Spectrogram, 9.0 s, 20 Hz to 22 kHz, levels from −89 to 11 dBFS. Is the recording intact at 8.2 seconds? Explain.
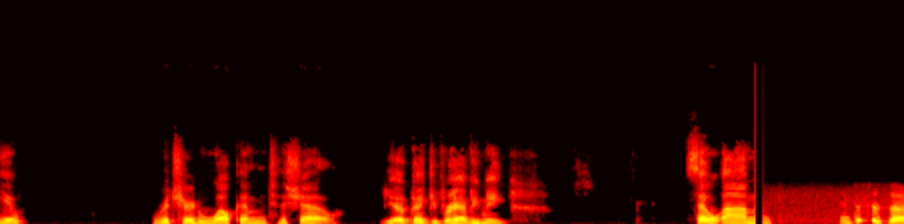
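No, 8.2 seconds falls inside a stretch from 7.55 s to the end of the clip where the speech turns dull and boxy. Right at 7.55 s there's a gap of about 80 ms, then the sound comes back with nothing above 3.9 kHz and a new noise floor sitting roughly 35 dB under the speech, at much the same loudness as before. That's most likely the input switched to a poorer device, one with a narrower band and its own background noise.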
